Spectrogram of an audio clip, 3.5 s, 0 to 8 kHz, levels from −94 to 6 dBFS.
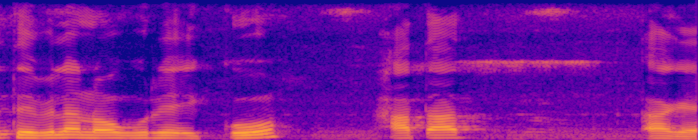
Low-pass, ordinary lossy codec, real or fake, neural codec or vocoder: none; none; real; none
